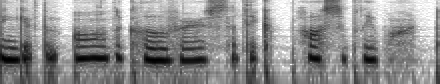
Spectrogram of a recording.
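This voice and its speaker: Whispering and soft-spoken, the voice moves at a fairly slow pace. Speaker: ASMR creator. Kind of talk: casual commentary. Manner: whispered, soft-spoken.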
